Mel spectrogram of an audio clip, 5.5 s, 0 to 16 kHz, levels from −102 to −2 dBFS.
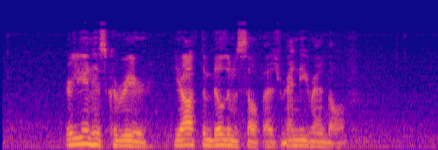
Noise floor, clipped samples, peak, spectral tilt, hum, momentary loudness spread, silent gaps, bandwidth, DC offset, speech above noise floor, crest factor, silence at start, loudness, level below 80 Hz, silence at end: -61 dBFS; under 0.1%; -14 dBFS; -7.5 dB/octave; none; 10 LU; none; 7.8 kHz; under 0.1%; 31 dB; 18 dB; 0.85 s; -31 LUFS; -60 dBFS; 1.15 s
